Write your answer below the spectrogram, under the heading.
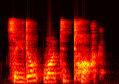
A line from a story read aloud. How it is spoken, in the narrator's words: snarled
